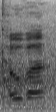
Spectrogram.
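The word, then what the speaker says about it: Coava: fun dummy fact for you uh it's actually pronounced cova which is green or unroasted coffee so we didn't know now you know that latte we just had was a vanilla latte at cova the best uh latte i've had in recent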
